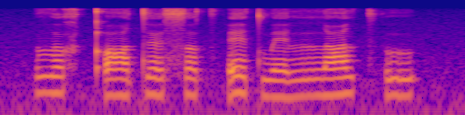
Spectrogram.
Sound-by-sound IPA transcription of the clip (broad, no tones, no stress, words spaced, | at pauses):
ðɔxqʼɑtœ sɔt͡sʼɛtwɛ lːɑlt͡sʼu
